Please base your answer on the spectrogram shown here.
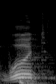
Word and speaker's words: would: Quelli più importanti in inglese, quelli più usati, would, could, should, non si pronuncia L.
